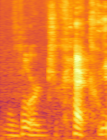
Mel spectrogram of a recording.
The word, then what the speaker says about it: Draculia: Lord Draculia of Transylvania walking around a Virgin megastore while Marilyn Manson sings. He is actually Lord Draculia. – Yeah, that extra syllable really fucked me up.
